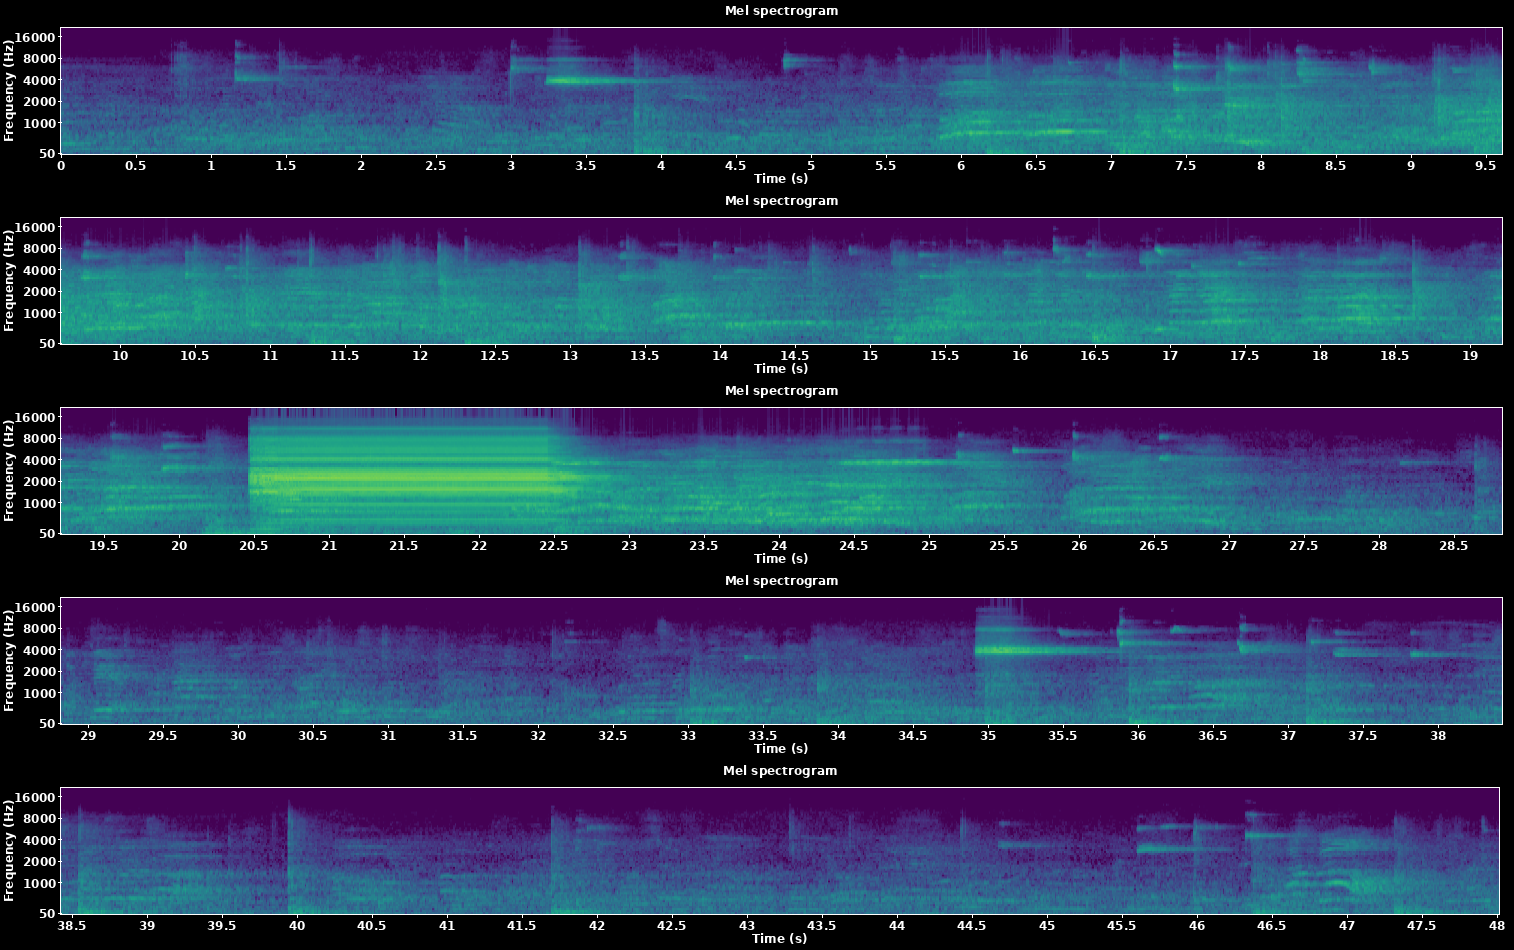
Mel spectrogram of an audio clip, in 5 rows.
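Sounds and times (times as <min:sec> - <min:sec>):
indistinct voices in hall: 0:00.0 - 0:48.0
scoreboard buzzer: 0:20.5 - 0:23.0.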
